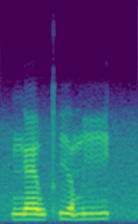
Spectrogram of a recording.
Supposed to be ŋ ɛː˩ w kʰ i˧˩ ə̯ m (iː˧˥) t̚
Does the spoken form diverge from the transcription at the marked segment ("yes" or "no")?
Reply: no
